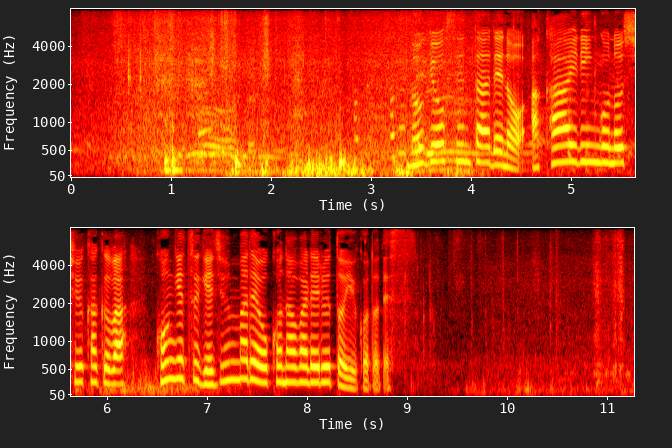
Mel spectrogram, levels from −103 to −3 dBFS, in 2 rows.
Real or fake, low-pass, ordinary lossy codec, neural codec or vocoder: real; none; none; none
